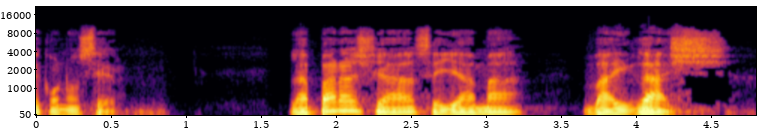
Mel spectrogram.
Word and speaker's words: Vaigash: de debemos de conocer la par se llama vaigash vaigash se escribe ve chica a i g a c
